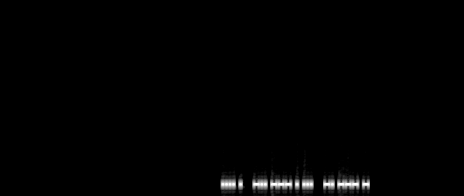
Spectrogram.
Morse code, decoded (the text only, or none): HE DOES NOT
